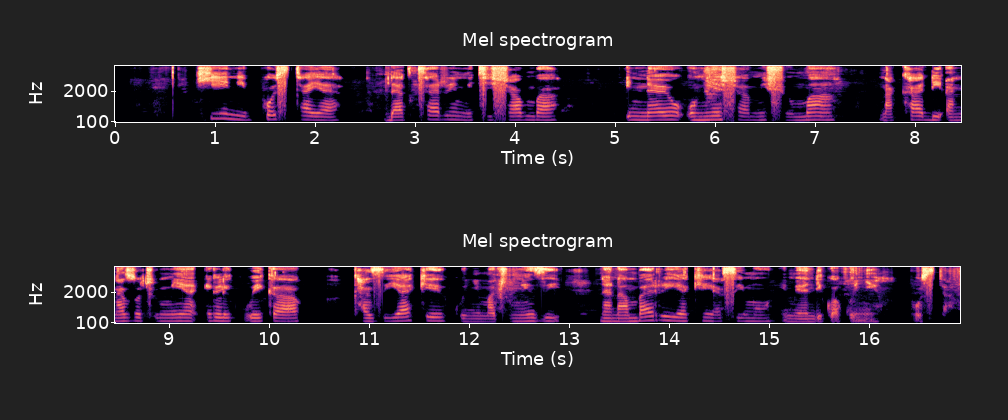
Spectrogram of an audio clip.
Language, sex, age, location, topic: Swahili, female, 18-24, Kisumu, health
